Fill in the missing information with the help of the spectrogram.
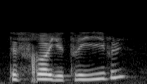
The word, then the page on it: d'r Frauetriiwel: Bas-Rhin; Herrlisheim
